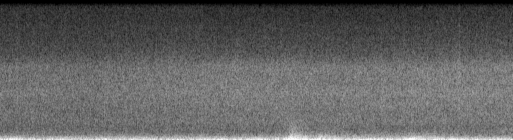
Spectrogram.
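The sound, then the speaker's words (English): Rain falling with thunder: a faint, steady hiss of heavy rain with low rumbling and one brief, sharper burst near the middle. “The rain falls relentlessly.”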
